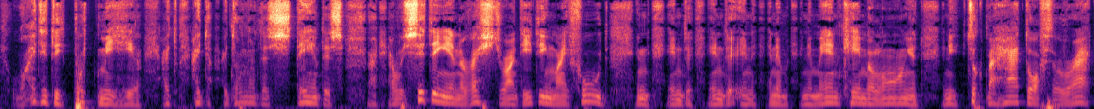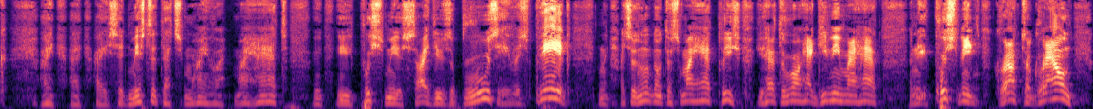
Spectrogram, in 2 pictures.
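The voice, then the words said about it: Imitates another person's voice. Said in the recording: “my impersonation of Peter Lorre”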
